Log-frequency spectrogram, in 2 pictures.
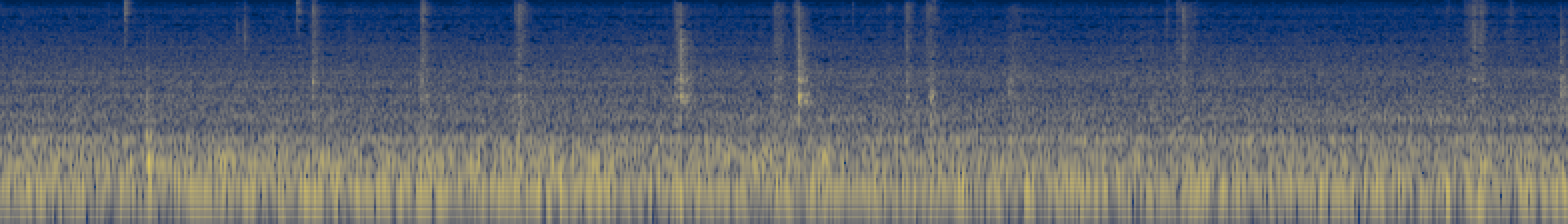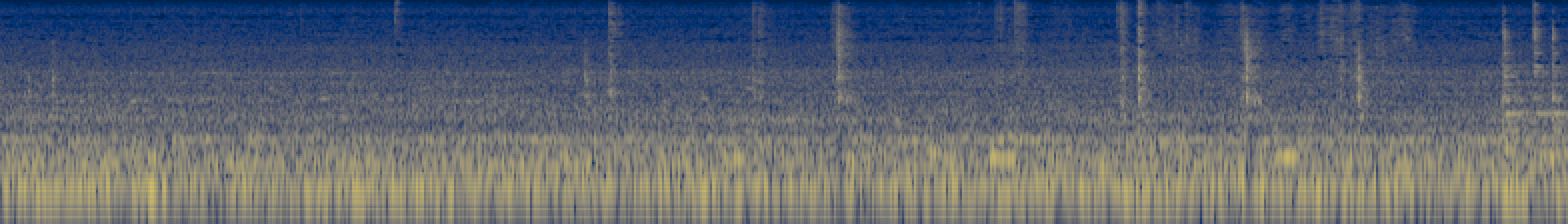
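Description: Hot oil crackles and pops in a pan.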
